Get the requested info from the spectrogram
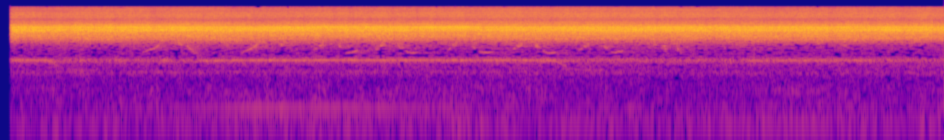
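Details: Periodical cicada, Magicicada septendecim, recorded while a cicada is ovipositing; a dense, steady high-pitched chorus drone fills the whole recording over a constant lower whine, with faint short bird chirps scattered through.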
